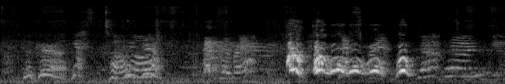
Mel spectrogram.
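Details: Phenix, a Kerry Blue Terrier, on a Senior level Barn Hunt qualifying run on June 8, 2019, gives whiny, tonal yips early, then a cluster of sharp barks bunched together in the second half.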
